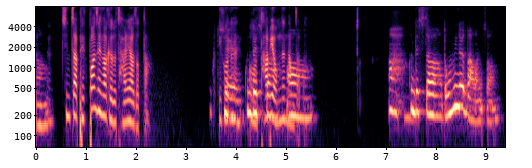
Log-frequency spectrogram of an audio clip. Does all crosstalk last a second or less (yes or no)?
no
